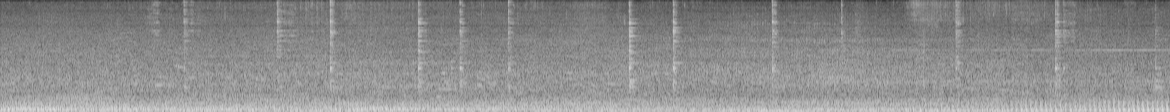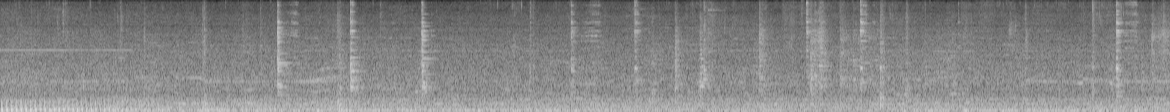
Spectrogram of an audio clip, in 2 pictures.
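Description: Roti pancake frying in oil on a flat steel griddle, sizzling, with frequent sharp taps and scrapes of a metal spatula on the griddle. A low engine rumble runs underneath, heavier in the first half.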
